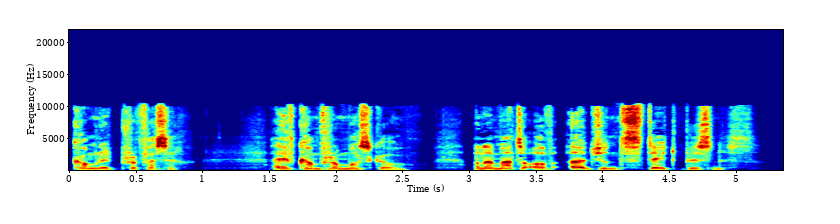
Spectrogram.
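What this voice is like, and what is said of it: Pronounced Russian accent. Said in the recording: “She spoke fluent Vietnamese with a pronounced Russian accent.”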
